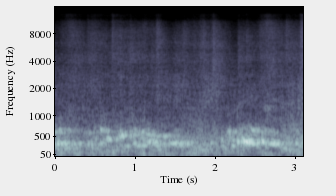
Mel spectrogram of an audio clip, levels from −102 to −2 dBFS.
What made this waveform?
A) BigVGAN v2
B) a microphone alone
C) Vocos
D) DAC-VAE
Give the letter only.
D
